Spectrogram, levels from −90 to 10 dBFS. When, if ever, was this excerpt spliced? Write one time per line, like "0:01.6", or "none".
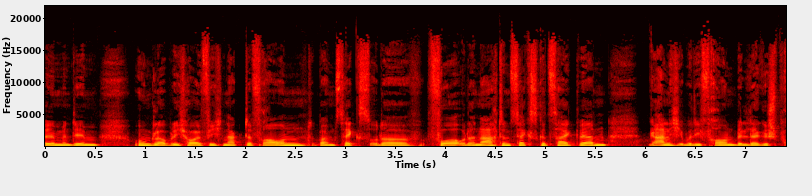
0:02.7
0:03.8
0:06.0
